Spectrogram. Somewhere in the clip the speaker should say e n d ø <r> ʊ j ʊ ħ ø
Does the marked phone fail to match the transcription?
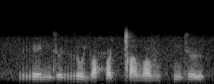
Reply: no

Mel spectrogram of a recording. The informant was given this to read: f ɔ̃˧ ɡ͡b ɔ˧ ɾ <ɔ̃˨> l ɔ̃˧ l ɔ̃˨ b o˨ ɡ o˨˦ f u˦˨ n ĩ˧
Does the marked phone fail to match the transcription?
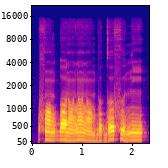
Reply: yes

